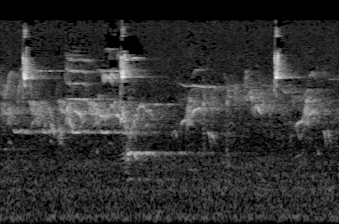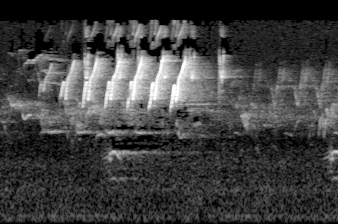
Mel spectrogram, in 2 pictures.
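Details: Prothonotary Warbler (Protonotaria citrea) singing while feeding on a spring day: a quick run of five loud, ringing high notes, with thin calls from other birds around it.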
